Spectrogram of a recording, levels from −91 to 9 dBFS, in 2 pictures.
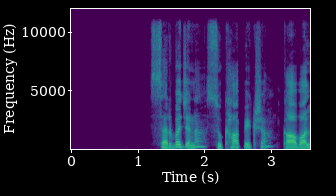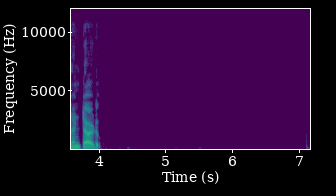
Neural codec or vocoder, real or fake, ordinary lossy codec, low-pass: vocoder, 24 kHz, 100 mel bands, Vocos; fake; none; 10.8 kHz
